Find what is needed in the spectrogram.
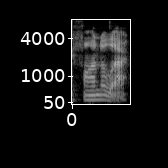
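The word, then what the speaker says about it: Fond du Lac: such a pretty name there are a lot of mispronounced French names around here Fondulac uh which we say fond toac for so this is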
